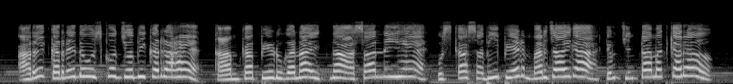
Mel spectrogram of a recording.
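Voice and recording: Over clear background music, a woman uses a cartoonish character voice pitched extremely high, moving at a moderate pace.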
